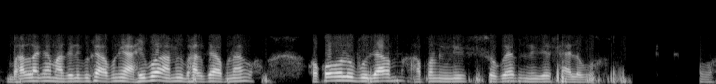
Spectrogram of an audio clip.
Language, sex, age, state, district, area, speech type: Assamese, male, 60+, Assam, Dhemaji, rural, conversation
